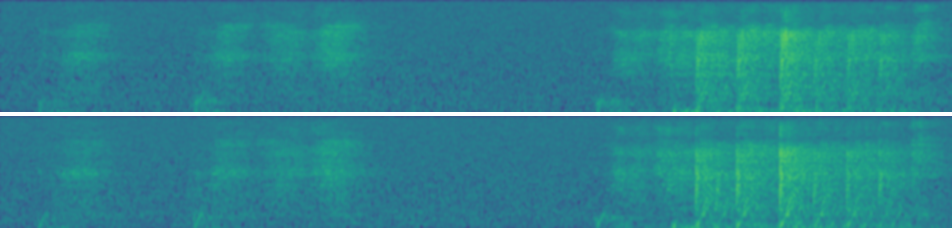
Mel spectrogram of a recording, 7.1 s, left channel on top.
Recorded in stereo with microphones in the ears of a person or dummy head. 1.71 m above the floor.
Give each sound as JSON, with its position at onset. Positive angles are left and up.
{"t": 0.3, "sound": "writing", "side_deg": -80, "distance_m": 6.5}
